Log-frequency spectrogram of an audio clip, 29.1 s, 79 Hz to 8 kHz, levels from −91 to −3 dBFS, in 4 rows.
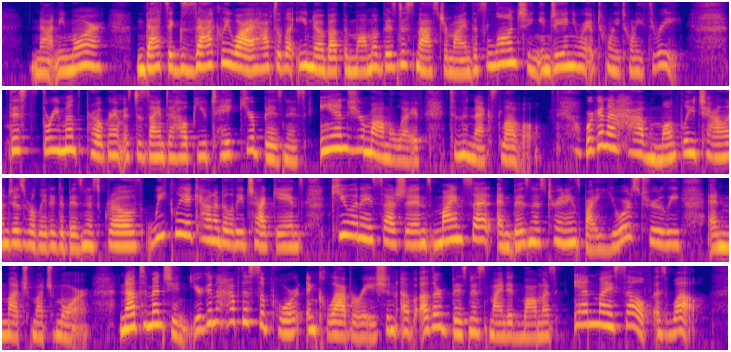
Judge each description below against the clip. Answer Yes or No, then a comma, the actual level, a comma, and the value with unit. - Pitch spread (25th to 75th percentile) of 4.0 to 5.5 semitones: Yes, average, 5.2 semitones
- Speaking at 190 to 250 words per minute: No, average, 175 wpm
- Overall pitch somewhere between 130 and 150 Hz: No, high, 220 Hz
